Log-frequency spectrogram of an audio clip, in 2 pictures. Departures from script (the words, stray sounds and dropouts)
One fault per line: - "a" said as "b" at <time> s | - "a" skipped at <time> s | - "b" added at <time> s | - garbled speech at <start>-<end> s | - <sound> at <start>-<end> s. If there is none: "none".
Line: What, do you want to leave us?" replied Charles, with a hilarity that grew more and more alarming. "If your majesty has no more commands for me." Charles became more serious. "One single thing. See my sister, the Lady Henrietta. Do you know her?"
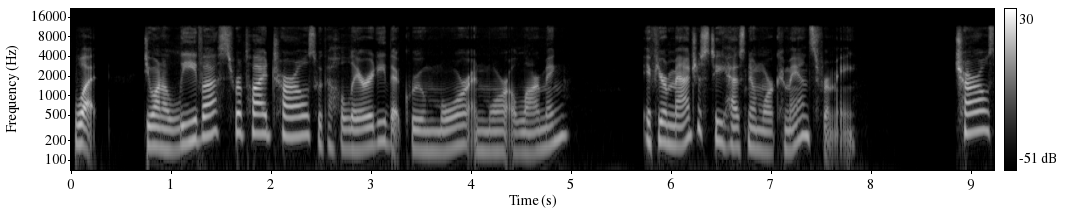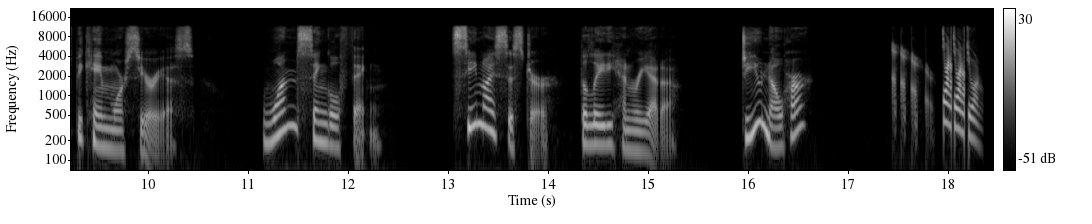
- chirp at 17.4-18.4 s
